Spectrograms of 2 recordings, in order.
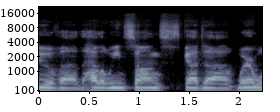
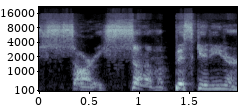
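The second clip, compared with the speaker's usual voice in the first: play-acted sharp-edged angry outburst, pitched up; 7 semitones higher, 6 dB louder than usual. Imitating the speaker's mother when something falls apart: mock-angry sharp edge. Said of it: "just this edge comes in her voice like".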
